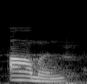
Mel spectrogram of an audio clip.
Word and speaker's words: almond: So the correct pronunciation of this fruit is, or dry fruit is, rather I should say, it is almond. अब यहाँ पे देखिए AH-MUND लिखा है. ये प्रोनाउंसिएशन को समझाने के लिए दिया गया है.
